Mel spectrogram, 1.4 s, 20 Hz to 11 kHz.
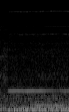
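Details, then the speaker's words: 1997 Jeep Grand Cherokee with no-start: fuel pump heard running at the rear after jumpering the automatic shutdown and fuel pump relays; faint steady hum — pump works normally, but the no-start persists. "maybe you can hear that fuel pump running back here I'll just be quiet for a second"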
